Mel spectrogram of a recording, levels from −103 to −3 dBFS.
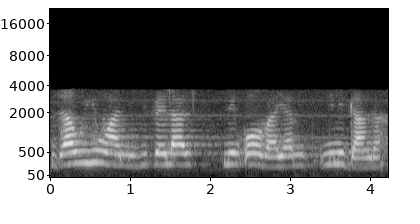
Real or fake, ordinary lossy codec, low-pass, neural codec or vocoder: real; AAC, 16 kbps; 3.6 kHz; none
